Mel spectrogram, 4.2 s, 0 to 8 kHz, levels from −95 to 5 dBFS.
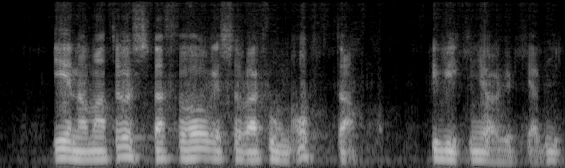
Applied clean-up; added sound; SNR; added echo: neural separator model SepFormer DNS4.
